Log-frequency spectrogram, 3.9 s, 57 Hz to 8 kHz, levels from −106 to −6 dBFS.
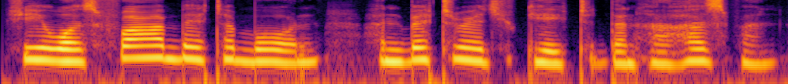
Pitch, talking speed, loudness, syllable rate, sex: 220 Hz, 165 wpm, -20 LUFS, 4.8 syllables/s, female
